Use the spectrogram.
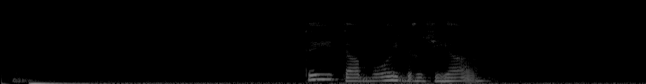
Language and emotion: Russian, sad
